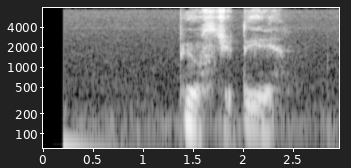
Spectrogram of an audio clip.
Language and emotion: Russian, neutral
